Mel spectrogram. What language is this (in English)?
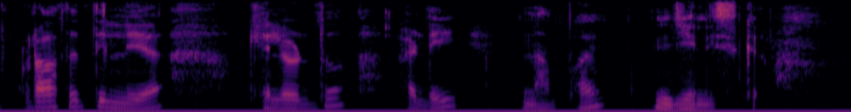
Santali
